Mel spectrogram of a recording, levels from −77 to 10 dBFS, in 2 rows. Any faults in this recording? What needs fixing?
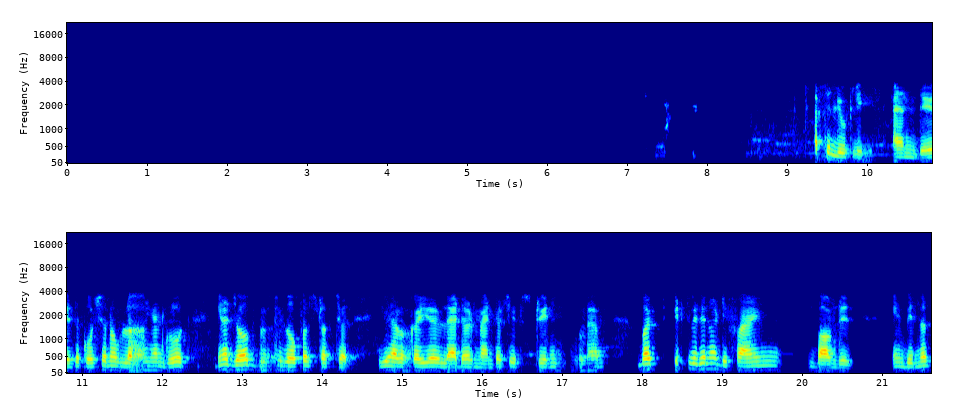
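The whole call runs through a G.729 codec at 8 kbit/s, so the sound is squeezed into a 300 Hz to 3.5 kHz band and rebuilt from pitch and filter parameters, leaving it rough and slightly synthetic. A wider-band codec such as Opus or G.722 would avoid this.

There's VoIP packet loss concealed by the speech codec at 0.43, 4.36, 9.94, 11.61, 13.19, 15.00, 16.91 and 19.68 s. The decoder stretches the last pitch into a fading buzz, including across the longest gap of 320 ms at 4.36 s, and the losses near 13.19 and 16.91 s are scattered bursts. Fixing the network path or adding FEC and a deeper jitter buffer would prevent it.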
